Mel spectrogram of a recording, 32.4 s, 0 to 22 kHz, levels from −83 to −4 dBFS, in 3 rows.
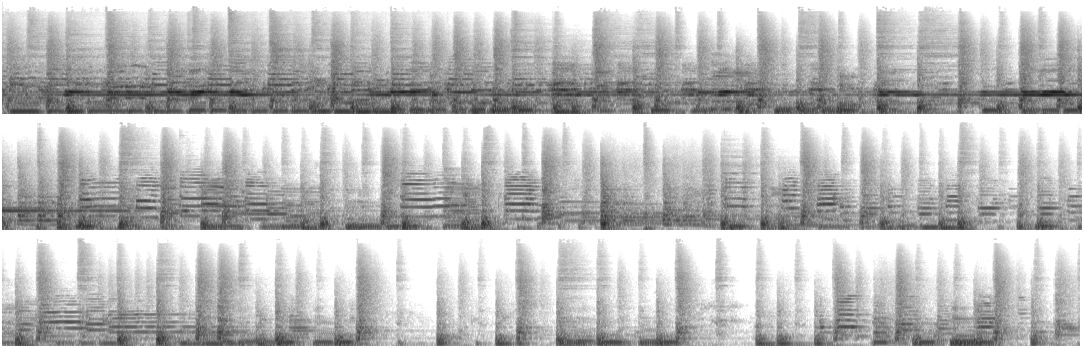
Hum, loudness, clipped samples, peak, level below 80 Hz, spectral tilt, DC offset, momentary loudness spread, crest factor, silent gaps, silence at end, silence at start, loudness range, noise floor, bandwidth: none; -26 LUFS; under 0.1%; -8 dBFS; -36 dBFS; -5.5 dB/octave; under 0.1%; 14 LU; 18 dB; none; 0 s; 0 s; 12 LU; -50 dBFS; 19 kHz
